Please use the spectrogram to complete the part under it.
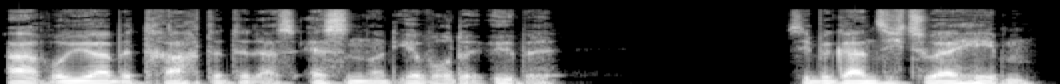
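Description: Male audiobook narrator, very low husky voice, dry studio sound. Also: dry recording. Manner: measured, even storytelling. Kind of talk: scripted narration. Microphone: studio microphone.

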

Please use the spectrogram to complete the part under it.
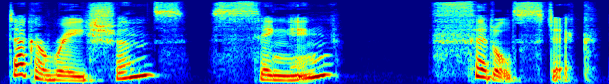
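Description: A woman's voice: medium pitch, sing-song, normal speed, a bit bright, dry recording, clean studio sound. A woman playing a scornful old spinster. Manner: curt, scornful. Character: disagreeable old spinster, sharp-tongued woman.

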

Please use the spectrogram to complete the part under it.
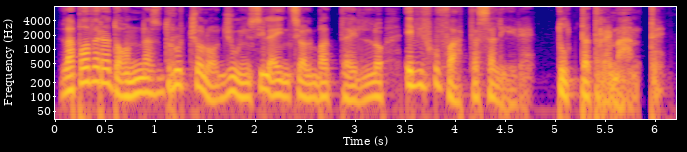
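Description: A man narrating a classic novel as an audiobook, reading in an expressive, theatrical way. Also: fairly low pitch, moderate pace, breathy edge, no room sound, studio quality. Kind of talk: scripted literary narration.

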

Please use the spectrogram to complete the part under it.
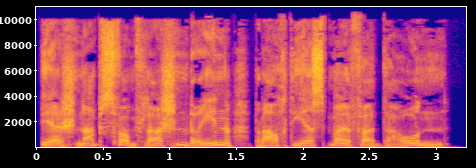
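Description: Narrator doing a wasted college guy, slow and sluggish, husky, dry studio. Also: fairly high pitch, big pitch swings, no echo, exaggerated voice. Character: drunk, laid-back young male student.

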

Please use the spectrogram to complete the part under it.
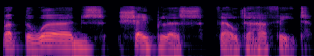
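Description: Husky, slow male audiobook narrator. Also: fairly low pitch. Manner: measured, expressive reading. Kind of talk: scripted narration.

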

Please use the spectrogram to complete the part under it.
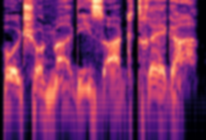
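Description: A man putting on a dying old convict in an audiobook, his voice hoarse and rasping, husky and breathy. He drags his words out slowly, wheedling and cursing by turns, bitter and defiant to the end. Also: lowish voice, dry recording, voice pushed up, full character voice. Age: older.

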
